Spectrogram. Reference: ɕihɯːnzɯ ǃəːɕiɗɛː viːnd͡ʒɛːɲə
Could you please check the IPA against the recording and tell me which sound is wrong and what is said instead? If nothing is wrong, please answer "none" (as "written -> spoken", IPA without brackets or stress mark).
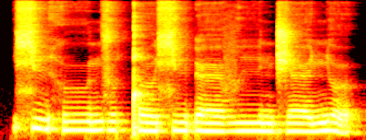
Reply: none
